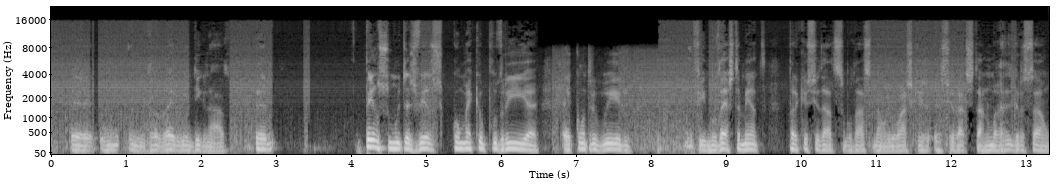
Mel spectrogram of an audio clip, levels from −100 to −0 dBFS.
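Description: Computer activity noise runs under the whole recording: a buzzing, chirping layer pulsing at roughly 150 Hz, around 20 dB below the wanted sound. It tracks the computer's processor, graphics or mouse load disturbing the shared audio ground rather than the program material, which separates it from steady mains hum. From 6.47 to 8.17 s a call bitrate drop makes the audio rough and muffled, with treble cut from 20 kHz to about 8 kHz for 1.39 s at its worst. That fits the encoder falling from 32 to 12 kbps, and unlike a fixed low-pass filter it recovers afterward.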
